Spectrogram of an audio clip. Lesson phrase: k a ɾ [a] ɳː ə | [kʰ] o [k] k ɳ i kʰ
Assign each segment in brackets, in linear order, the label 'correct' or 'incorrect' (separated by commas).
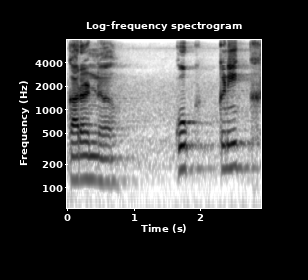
incorrect, incorrect, correct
